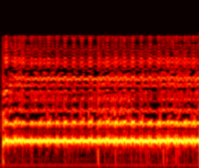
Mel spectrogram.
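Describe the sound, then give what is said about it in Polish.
A steady electronic tone holds for about three seconds, loud, like a phone line ringing while a call is placed to the shop that sold the caller eggs, about a dairy matter. No one speaks over it. “postanowiłem wykonać telefon w kwestii nabiałowej.”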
